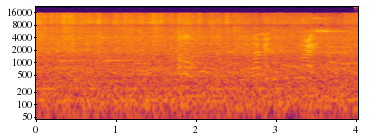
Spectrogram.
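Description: Supermarket background noise: a steady low rumble, with faint voices of other shoppers.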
